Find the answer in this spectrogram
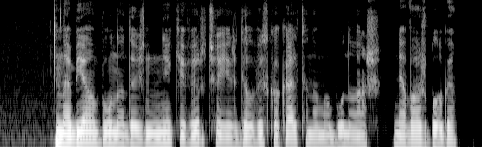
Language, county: Lithuanian, Vilnius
